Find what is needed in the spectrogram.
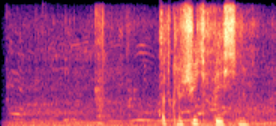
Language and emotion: Russian, neutral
